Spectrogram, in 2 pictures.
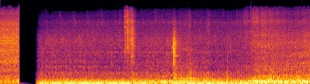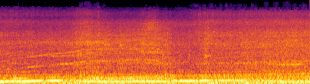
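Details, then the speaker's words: Rebuilt truck engine after an oil change, run about half an hour: deep steady rumble, earlier lifter tick gone, then a light rise in revs. "It's run for about half an hour now, and no more lifter ticks."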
